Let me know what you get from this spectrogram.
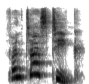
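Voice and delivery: teacher's big praise; excited praise. Shown as a demonstration. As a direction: praise them warmly big. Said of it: "praising children".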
